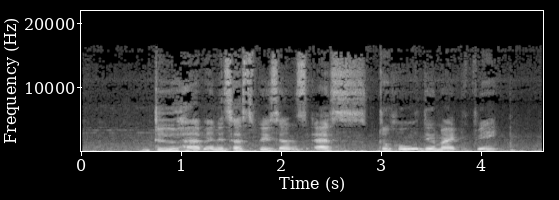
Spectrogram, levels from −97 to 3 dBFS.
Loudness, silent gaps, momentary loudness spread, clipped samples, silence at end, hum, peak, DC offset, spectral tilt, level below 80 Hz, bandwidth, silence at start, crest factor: -18 LUFS; none; 10 LU; under 0.1%; 0 s; none; -2 dBFS; under 0.1%; -5 dB/octave; -32 dBFS; 16.5 kHz; 0.05 s; 16 dB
